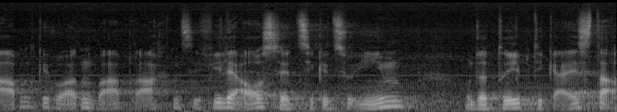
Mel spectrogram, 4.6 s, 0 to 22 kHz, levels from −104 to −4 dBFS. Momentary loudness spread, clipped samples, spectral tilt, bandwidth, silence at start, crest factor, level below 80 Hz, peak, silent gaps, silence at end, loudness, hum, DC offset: 10 LU; under 0.1%; -4.5 dB/octave; over 20 kHz; 0 s; 20 dB; -76 dBFS; -28 dBFS; none; 0 s; -48 LUFS; none; under 0.1%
